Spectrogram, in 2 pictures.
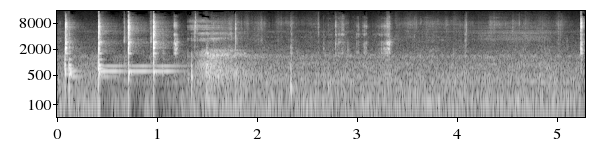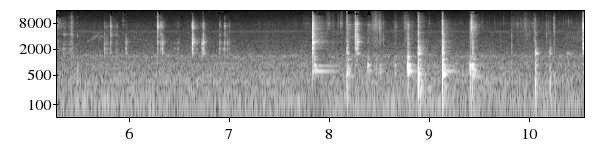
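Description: Wrench work on the hydraulic line fitting inside an NV3500 transmission's bell housing: bursts of sharp metallic clicks with a short ring, about four a second, in the first second and again from about eight seconds in, with a brief scrape early on and a few faint ticks in between.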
